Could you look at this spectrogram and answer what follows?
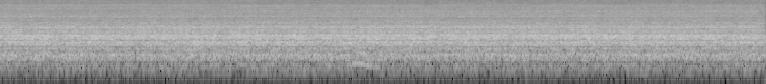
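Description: Handheld gas torch burning with a steady hiss, its flame held on a turbo actuator housing to heat it.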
